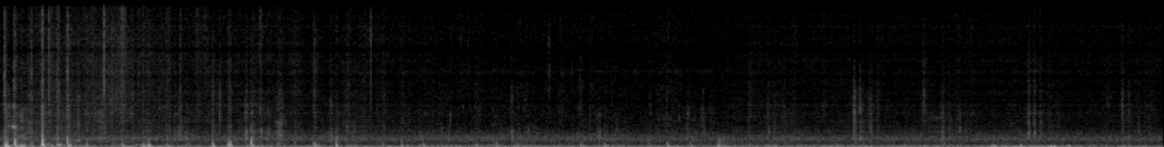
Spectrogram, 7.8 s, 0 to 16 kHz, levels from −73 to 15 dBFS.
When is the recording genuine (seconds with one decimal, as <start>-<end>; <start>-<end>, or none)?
2.9-4.9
